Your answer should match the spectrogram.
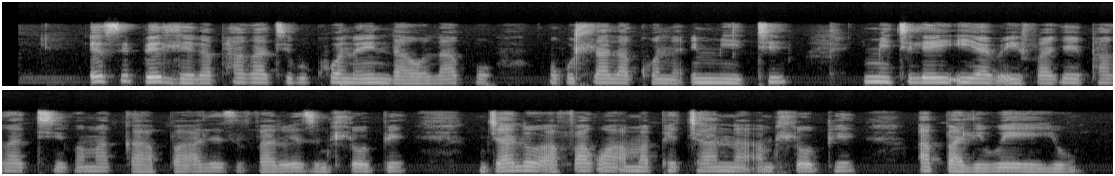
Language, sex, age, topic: North Ndebele, female, 25-35, health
